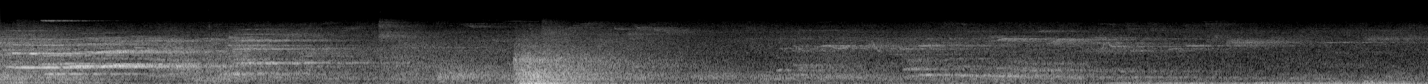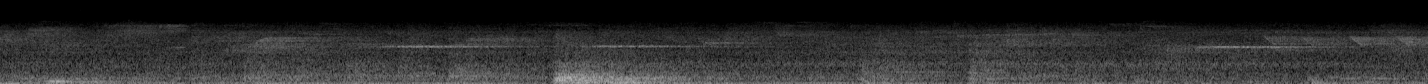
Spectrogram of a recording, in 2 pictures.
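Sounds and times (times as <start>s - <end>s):
large central echoey courtyard ambience: 0.0s - 28.5s.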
